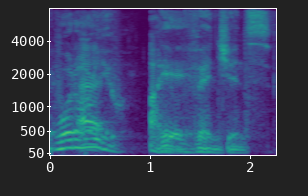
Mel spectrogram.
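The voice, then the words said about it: Exaggerated deep gravelly voice. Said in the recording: “did he go rugged or did he go deep voice? He said, what? he went deep voice.”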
